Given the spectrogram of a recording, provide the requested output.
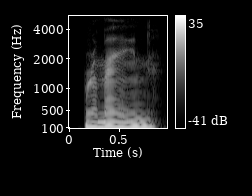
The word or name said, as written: remain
